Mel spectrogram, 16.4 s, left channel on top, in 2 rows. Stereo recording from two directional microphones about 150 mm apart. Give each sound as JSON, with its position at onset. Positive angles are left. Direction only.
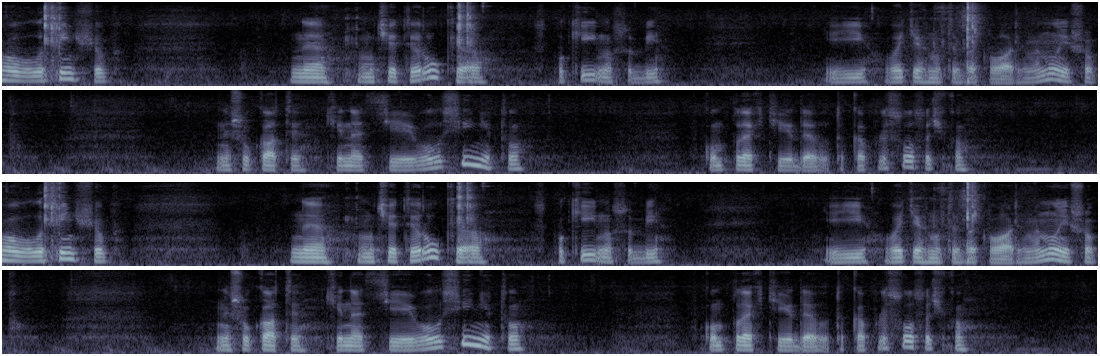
{"t": 0.0, "sound": "speech", "side_deg": -50}
{"t": 0.3, "sound": "speech", "side_deg": -10}
{"t": 0.5, "sound": "a sound", "side_deg": -45}
{"t": 2.1, "sound": "speech", "side_deg": -45}
{"t": 6.1, "sound": "speech", "side_deg": -40}
{"t": 9.8, "sound": "speech", "side_deg": -50}
{"t": 13.5, "sound": "speech", "side_deg": -40}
